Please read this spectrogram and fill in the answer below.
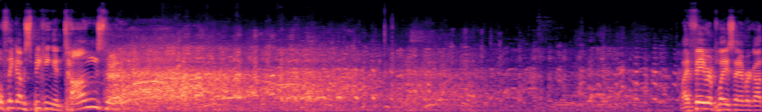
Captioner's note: audience laughing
